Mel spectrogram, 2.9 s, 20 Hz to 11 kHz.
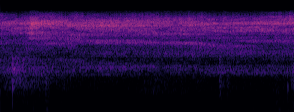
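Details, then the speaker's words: Continuous steady hissing of a dental surgical suction tip drawing away fluid while a broken, cold-welded abutment screw is drilled out of an external hex implant (Biomet 3i); rinsing with suction held on the site; dental suction. "all right Surgical suction please okay go right up in there great good for you that's good all right let's rinse that toward you okay very good okay keep the suction right on that"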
